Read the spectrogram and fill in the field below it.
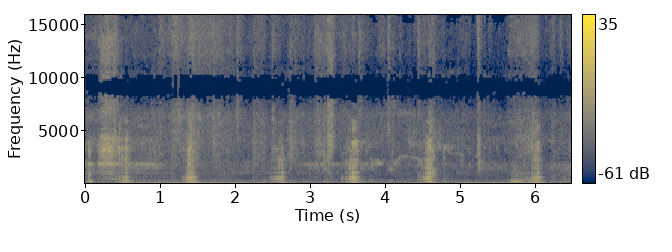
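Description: Piglets suckling on a working farm, with a steady run of short, rhythmic grunts and squeals repeating about once a second, fairly loud over a low rumbling background. No one speaks.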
